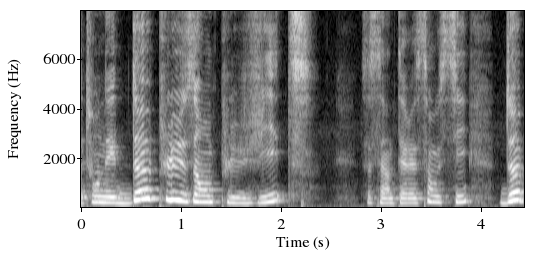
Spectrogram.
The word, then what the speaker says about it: plus vite: plus en plus vite on ne prononce pas le s ici parce que vous avez vite après de plus en plus vite alors dit le petit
